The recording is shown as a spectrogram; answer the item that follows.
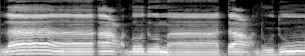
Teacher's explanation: লা আ'বুদু হামজা আইন জবর আ আইনটা চাপ দিয়ে উচ্চারণ করবেন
